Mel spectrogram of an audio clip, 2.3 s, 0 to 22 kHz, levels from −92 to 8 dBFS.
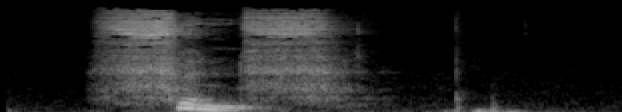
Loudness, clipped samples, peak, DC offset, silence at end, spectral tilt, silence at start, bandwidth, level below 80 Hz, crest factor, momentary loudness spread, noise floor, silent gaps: -27 LUFS; under 0.1%; -12 dBFS; under 0.1%; 0.4 s; -3.5 dB/octave; 0.35 s; 16.5 kHz; -54 dBFS; 20 dB; 10 LU; -56 dBFS; none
